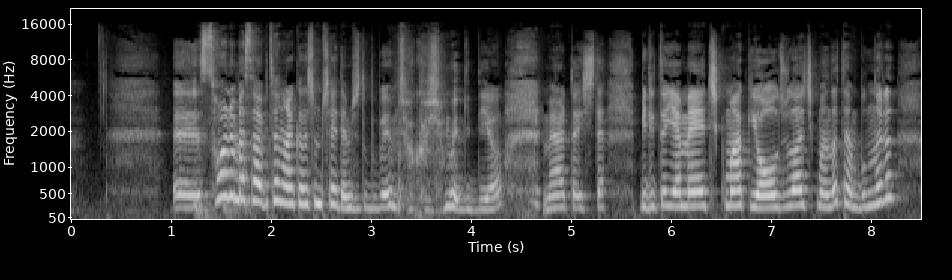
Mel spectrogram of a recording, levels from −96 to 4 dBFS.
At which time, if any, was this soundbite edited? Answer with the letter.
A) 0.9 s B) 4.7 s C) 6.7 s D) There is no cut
B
